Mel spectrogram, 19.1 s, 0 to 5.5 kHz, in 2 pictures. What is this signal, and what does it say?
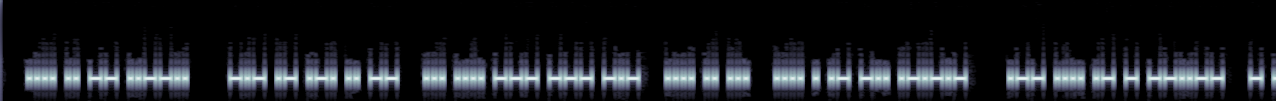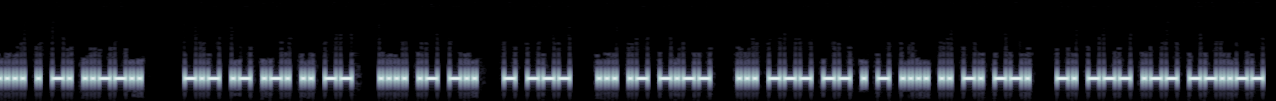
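Morse code, heard as a keyed tone, about 40 wpm, 600 Hz. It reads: HIM? KARIM SHOOK HIS HEAD. WHAT, THEN? KARIM HAD TO SAY SOMETHING NOW,
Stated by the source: Morse code at 40 wpm, practice text, CW med Gnister.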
